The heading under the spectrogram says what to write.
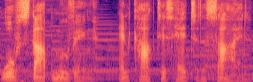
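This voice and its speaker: Music plays in the background as a man speaks at a moderate pace. His very deep, low pitch makes very wide swings. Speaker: voice-over narrator. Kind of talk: fantasy story narration.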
